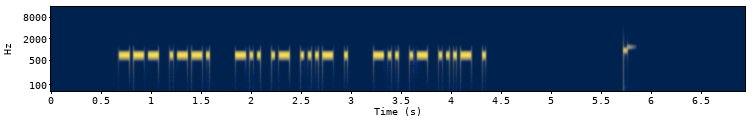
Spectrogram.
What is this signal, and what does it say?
Morse code, heard as a keyed tone, about 33 wpm, 700 Hz. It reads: OP DAVE DAVE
